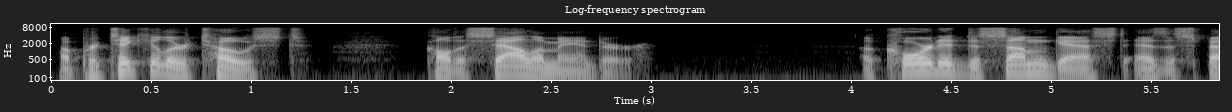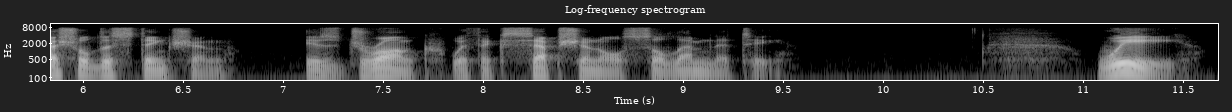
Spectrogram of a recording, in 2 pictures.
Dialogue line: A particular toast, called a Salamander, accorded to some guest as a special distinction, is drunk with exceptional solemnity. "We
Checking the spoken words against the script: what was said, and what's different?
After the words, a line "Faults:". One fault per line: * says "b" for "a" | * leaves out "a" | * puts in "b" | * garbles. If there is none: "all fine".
A particular toast, called a Salamander, accorded to some guest as a special distinction, is drunk with exceptional solemnity. "We
Faults:
all fine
